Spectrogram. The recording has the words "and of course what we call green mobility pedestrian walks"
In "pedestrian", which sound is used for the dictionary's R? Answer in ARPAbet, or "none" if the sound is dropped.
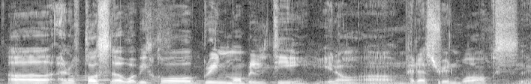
R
